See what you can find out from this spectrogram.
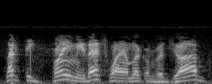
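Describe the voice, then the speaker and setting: An actor in 1940s radio-drama style playing a sullen, stubborn out-of-work husband who grumbles and flares up, on a dull lo-fi old radio recording. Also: male voice, a little high, lively intonation, fast, slightly rough. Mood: angry. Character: bitter out-of-work young husband, stubborn and brooding. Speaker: lead character.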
